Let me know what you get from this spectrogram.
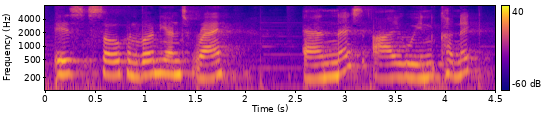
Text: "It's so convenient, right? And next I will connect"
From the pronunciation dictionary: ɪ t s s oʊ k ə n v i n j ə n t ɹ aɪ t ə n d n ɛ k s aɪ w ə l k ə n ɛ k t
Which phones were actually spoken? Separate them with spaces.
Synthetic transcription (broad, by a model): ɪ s s oʊ k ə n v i n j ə n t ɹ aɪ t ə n n ɛ k s aɪ w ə n k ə n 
